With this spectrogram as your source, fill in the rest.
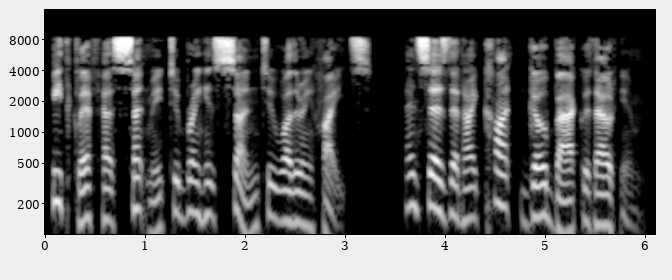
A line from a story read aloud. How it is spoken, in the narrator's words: he said in a loud, angry voice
